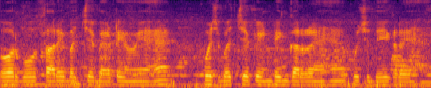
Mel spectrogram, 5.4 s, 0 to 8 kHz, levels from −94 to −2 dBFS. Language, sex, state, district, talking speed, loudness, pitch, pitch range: Hindi, male, Haryana, Rohtak, 190 wpm, -20 LUFS, 130 Hz, 130-135 Hz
